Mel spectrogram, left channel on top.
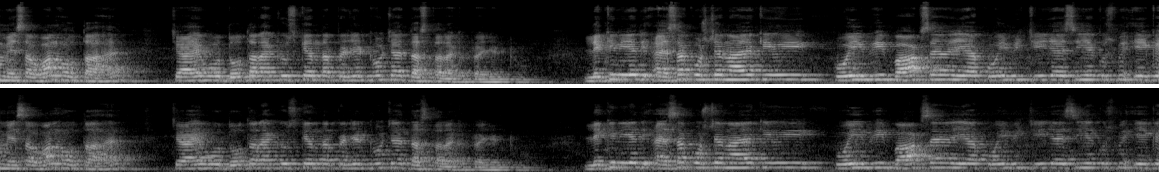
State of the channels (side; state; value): right; quieter; 4.5 dB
